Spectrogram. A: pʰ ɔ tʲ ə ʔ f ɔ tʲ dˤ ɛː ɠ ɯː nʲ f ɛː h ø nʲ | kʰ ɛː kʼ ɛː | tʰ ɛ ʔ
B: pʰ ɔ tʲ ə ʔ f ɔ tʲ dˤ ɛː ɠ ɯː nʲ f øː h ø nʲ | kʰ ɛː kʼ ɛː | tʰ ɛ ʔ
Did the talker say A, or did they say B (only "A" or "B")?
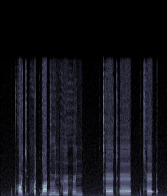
B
